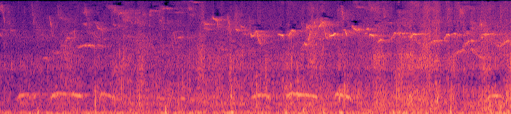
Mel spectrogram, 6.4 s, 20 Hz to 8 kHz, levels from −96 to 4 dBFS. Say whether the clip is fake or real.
fake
